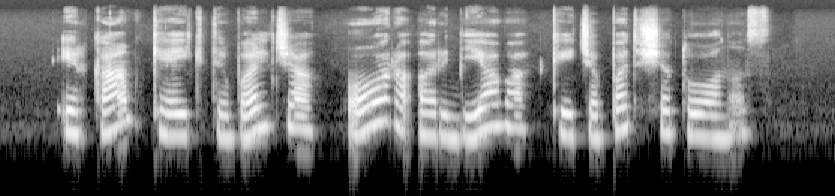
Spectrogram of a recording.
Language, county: Lithuanian, Telšiai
